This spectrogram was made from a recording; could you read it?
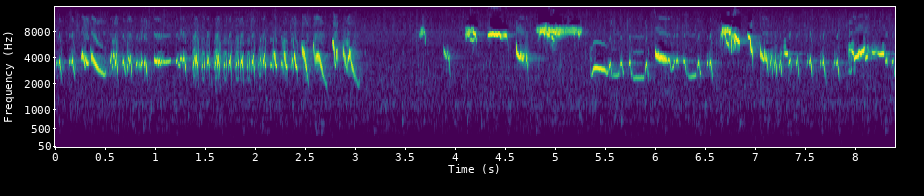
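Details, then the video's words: European robin pouring out a rapid trilled series of notes, then after a brief pause a mix of very high thin whistles and tumbling twittery phrases. "European Robin Calling Sound"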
